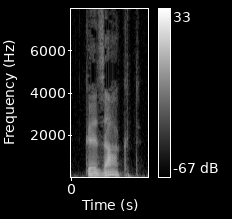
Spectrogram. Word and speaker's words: gesagt: Sagen, gesagt.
